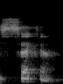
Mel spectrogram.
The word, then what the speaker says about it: second: Muchas veces la O en inglés no es O sino E. Million. Second, Second. million, no second, ni million, second, million. Entonces cuando vean esta combinación, una O con una N, digan, esta no es como una O en español, esto es casi como una E.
